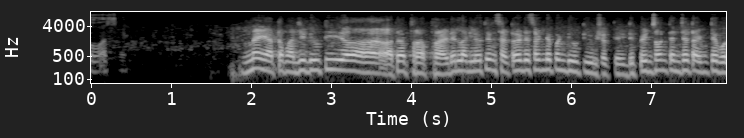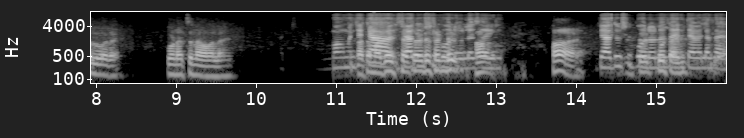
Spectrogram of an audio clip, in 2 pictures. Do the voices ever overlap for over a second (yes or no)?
yes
